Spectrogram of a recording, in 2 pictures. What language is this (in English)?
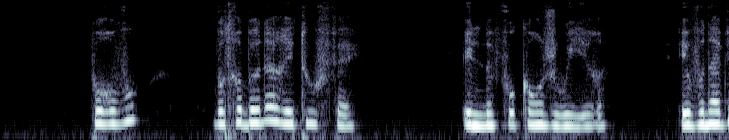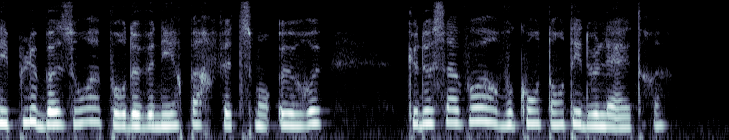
French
